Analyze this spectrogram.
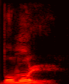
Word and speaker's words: Baumol: se llama o se llamó, perdón, William Bomol. Baumol se escribe.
